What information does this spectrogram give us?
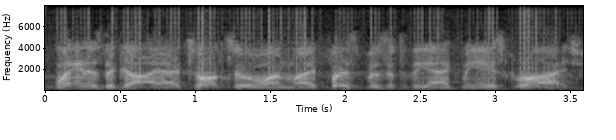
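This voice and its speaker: An actor playing a confident, wisecracking amateur detective who explains things breezily, in 1940s radio drama style. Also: male voice, on the high side, brisk, over music, natural voice. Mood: matter-of-fact explaining. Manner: breezy, self-assured explaining. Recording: noisy vintage 1940s radio recording.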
